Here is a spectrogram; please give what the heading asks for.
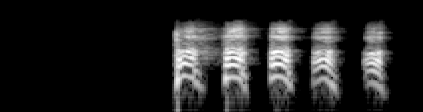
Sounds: Laughter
